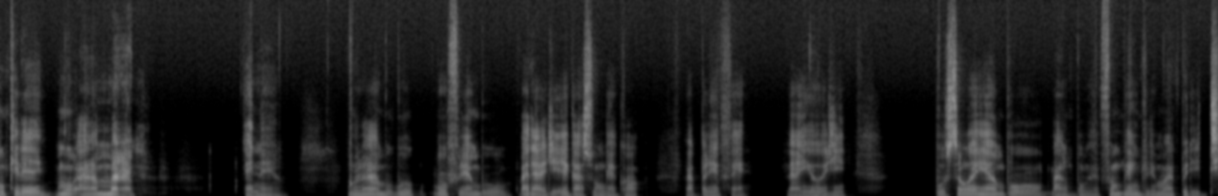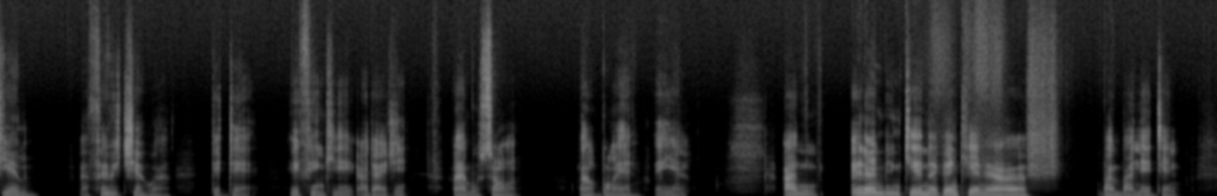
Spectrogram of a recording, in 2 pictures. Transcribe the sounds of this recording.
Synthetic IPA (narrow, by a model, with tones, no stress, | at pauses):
ŋ̩˦ki˦ɾe˦mu˦ʔa˨a˦ma˨n | e˦ne˨˦ | mu˦ɾa˦˨˦bu˨bbu˦fɾe˨m̩˦bu˦a˨da˨d͡ʒi˦ʔe˦k̬a˨su˨ŋ˨ke˨ko˦ | a˨k͡pe˦ɾe˨fe˨t̚ | na˨jo˦e˨˦di˦ | b̥u˨so˦ŋe˨je˦nm̩˦bu˦ba˨ŋ͡m̩˦k͡po˦ŋe˦fu˦ŋ͡m̩˦k͡pe˦ŋ̩˦ki˨ɾe˨˦mu˦a˦k͡pe˦ɾe˨tje˦m | a̰˨fe˦bi˦t͡ʃe˦wa˨ | te˨tːḛ˨ | i˦fi˨ŋ̩˨kʰi˦a̰˨da˨d͡ʒi˦ | a˨bu˨so˦ŋ | ba˨ŋ͡m̩˦k͡po˦ŋe˦e˨je˦n | a˨n | e˨ne˦m˦bi˨ŋ̩˨ki˦e˦ne˨ke˦ŋ̩˦kʰi˦e˦ne˨a˨ | ba˦m̩˦ba˨ne˨˦tʰḛ˨n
